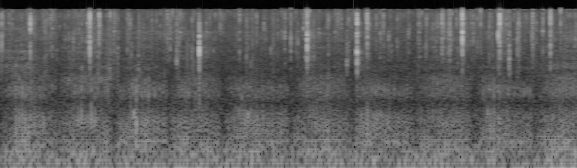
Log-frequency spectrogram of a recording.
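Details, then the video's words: Purring cat, low vibrating rumble in rhythmic breath cycles of roughly one second, with scattered bright pops and crackles of burning wood throughout. "Purring Cat with Cozy Crackling Fireplace Sound"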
